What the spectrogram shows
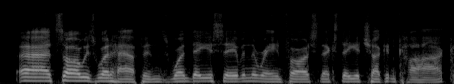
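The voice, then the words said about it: Poor imitation of another person's voice. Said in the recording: “my shitty Walken impression ... I wasn't trying that hard”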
